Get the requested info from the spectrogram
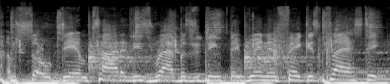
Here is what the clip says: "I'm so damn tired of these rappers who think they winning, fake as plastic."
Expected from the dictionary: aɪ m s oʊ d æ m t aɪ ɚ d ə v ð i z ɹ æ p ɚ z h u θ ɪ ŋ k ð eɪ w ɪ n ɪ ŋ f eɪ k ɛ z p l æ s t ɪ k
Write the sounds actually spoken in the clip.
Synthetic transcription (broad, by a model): aɪ m s oʊ d æ m t aɪ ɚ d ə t ð i z ɹ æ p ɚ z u θ ɪ ŋ k ð eɪ w ɪ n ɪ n f eɪ k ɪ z p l æ s t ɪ k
